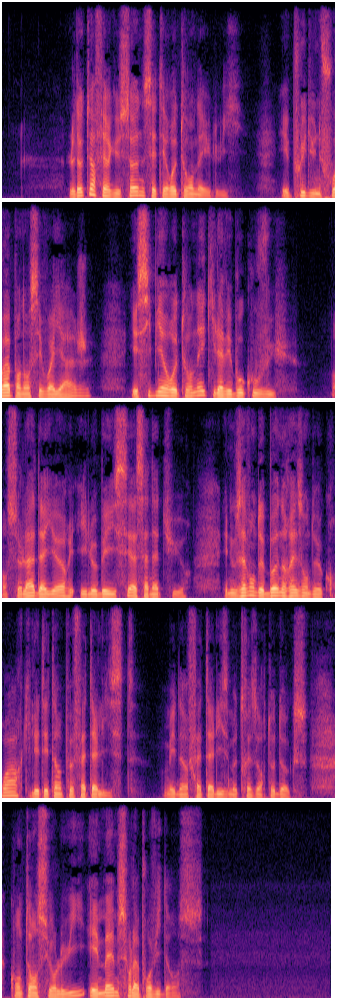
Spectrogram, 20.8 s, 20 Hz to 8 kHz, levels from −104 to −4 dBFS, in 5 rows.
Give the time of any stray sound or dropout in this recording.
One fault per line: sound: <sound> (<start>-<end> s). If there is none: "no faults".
no faults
